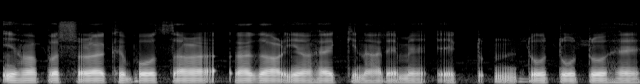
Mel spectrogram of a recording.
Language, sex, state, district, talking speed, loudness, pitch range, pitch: Hindi, male, Bihar, Gaya, 140 wpm, -15 LUFS, 85-90 Hz, 85 Hz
